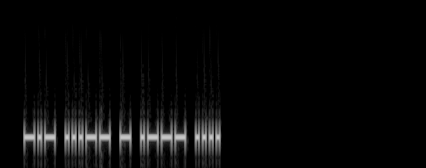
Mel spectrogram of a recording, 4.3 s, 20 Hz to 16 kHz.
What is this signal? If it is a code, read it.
Morse code, heard as a keyed tone, about 36 wpm, 700 Hz. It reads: K3TJH
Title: USA Call Signs - 5 Characters - Repeated 3x - 35wpm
